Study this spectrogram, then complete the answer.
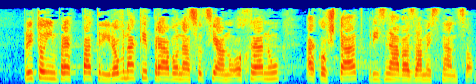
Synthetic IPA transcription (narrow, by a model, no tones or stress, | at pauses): pɾɛt̪ɔimpat̪ɾiːɾɔʊnakɛːpɾaːʋɔnasɔt͡siaːlnuɔxɾanu | ʔakɔʃt̪aːt̪pɾiznaːʋazamɛst̪nant͡sɔʊ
